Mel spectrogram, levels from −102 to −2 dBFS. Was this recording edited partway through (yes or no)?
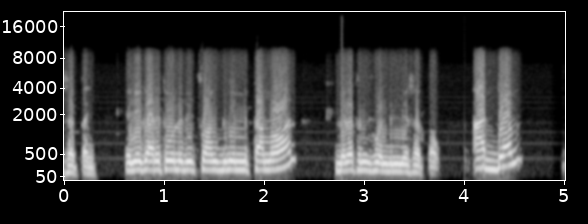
yes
